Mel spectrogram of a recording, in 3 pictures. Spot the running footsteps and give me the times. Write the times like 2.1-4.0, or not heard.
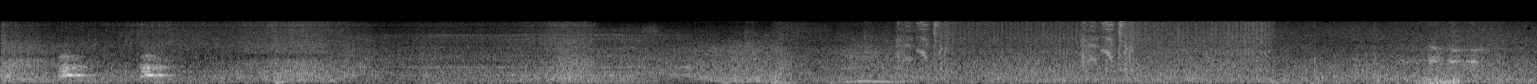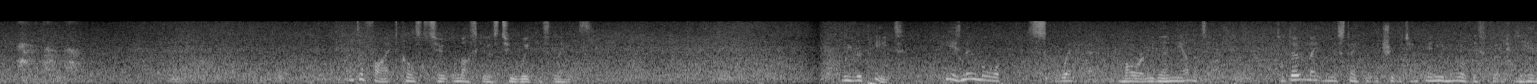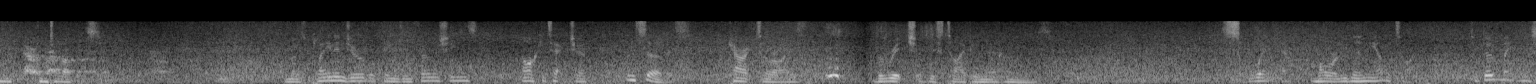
not heard.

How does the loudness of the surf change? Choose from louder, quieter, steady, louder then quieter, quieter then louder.
steady.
